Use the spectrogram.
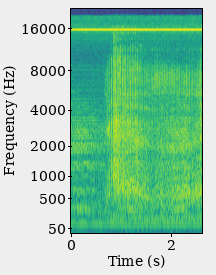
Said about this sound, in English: Getting our money's worth out of that sound effect of puppets growling.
